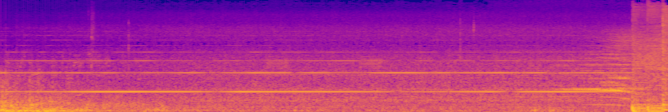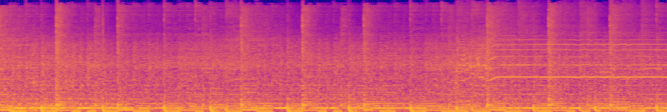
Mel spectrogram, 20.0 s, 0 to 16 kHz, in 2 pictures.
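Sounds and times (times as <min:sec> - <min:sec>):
warning siren steady tone: 0:00.0 - 0:10.3, 0:16.9 - 0:20.0
low rumbling noise: 0:00.0 - 0:20.0.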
